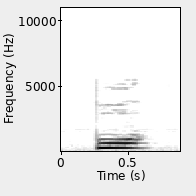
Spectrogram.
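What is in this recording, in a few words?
"拨", Mandarin Chinese; chinese-flashcards; hsk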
